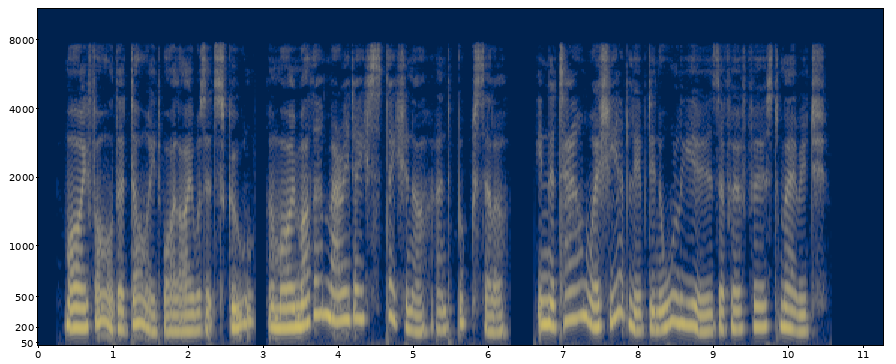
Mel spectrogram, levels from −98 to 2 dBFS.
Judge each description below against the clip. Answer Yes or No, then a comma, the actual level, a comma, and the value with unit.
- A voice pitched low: No, high, 200 Hz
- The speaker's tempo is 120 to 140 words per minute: No, average, 165 wpm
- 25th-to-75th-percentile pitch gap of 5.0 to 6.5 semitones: Yes, wide, 5.4 semitones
